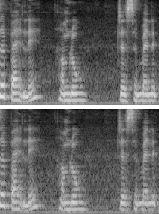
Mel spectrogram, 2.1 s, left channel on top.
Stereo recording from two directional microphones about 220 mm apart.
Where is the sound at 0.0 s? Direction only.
65° left (ahead or behind).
